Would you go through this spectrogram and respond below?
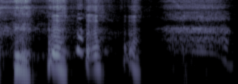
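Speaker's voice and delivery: high bubbly giggle; a burst of high giggling; giggly. Real, not acted. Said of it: "I don't know why I'm so giggly today".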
